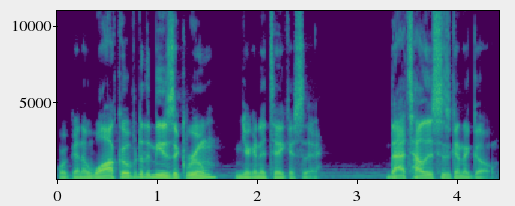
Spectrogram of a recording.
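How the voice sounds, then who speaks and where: A man's voice: fairly low pitch, animated, quick pace, fairly bright tone, faint music behind. A man playing an impatient, menacing tough companion, curt and confrontational, in a tabletop horror game.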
